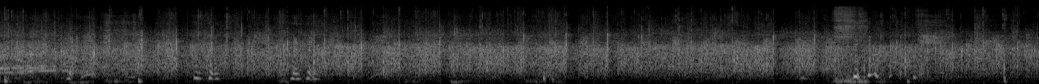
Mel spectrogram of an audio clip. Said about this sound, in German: So, herzlichen Dank am Kids-Treffen, das coole Theater. Dann doch alle mal ganz fest klatschen, dass sie sich alle verbeugen können.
